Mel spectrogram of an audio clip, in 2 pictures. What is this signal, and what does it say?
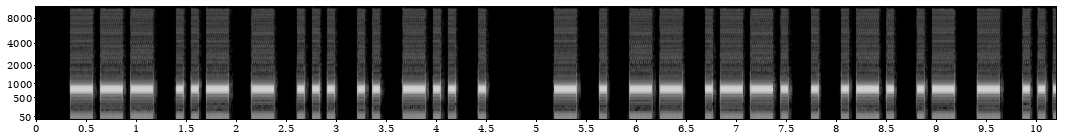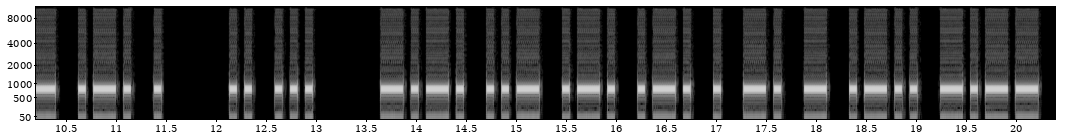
Morse code, heard as a keyed tone, about 16 wpm, 800 Hz. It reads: OUTSIDE TEMPERATURE IS CURRENTLY
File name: CW Code Groups @15WPM / Weather Sets / Weather 5 5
